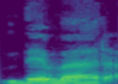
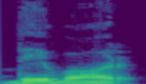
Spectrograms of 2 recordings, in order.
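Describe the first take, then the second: First: The second word sounds like 'wair'. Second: The second word sounds like 'war'. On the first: The speaker calls it wrong. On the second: The speaker calls it right.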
